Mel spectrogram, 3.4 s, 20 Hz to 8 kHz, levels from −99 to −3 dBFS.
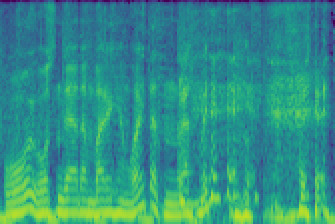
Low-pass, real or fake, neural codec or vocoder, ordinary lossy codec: none; real; none; none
